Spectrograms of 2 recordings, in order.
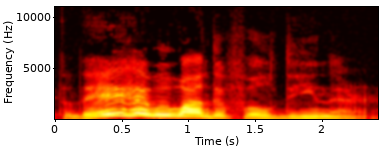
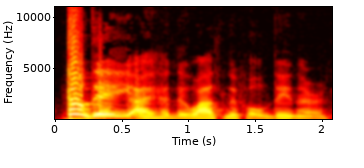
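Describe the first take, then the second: First: The voice grows, then fades softer at the end. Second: The voice stays equally strong to the end. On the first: The speaker calls it right. "And I fade in the end" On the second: The speaker calls it wrong. "Usually we don't start speaking uh, like this"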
